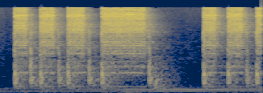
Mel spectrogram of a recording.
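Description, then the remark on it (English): A homemade spark transmitter built with a Ford ignition coil and a condenser of photograph plates and tin foil rasps out Morse code for the letter V, used for test purposes: three short buzzing crackles and one long one, then the pattern starts again. The tone is harsh, bright and loud, with no voices. “This is what radio sounded like when Mills first started, the dots and dashes of Morse code. That's the letter V, which you use for test purposes.”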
